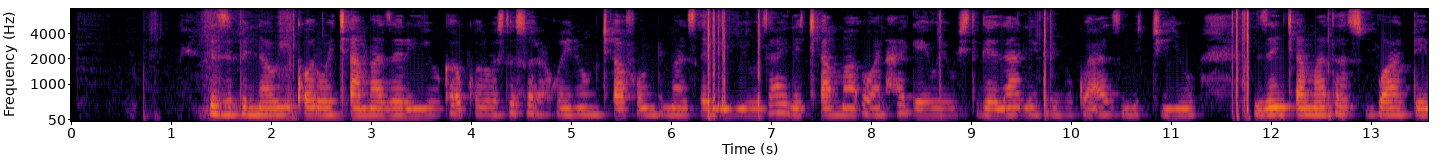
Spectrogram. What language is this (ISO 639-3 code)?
tir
